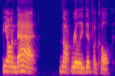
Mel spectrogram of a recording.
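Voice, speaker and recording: A middle-aged woman speaks over a video call, her voice slightly low and scratchy as she recovers from bronchitis. She talks in a halting way, with frequent ums and restarts. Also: fairly even intonation. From Tennessee. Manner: hesitant, many fillers. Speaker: guest, health coach. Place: home office.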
